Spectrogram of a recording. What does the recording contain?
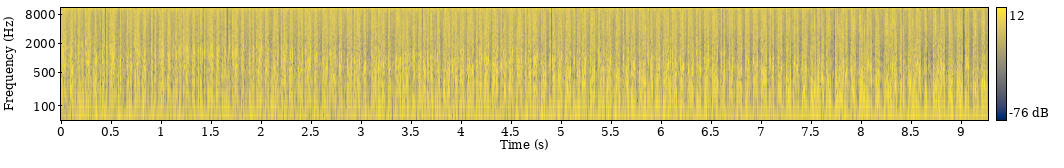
A glitch made by loading some files into audacity as VOX and GSM sounds. This one is just an "arp" glitch biscuit.
noisy, noise, computer, lo-fi, glitch, found-sound, loud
